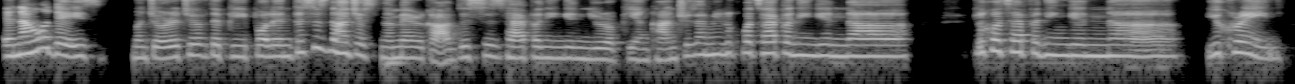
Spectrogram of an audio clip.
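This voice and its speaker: A fervent woman in her forties with a Romanian accent talks straight to camera, firing off rhetorical questions and doubling back to repeat her points. Her voice sits a little high for a woman. She speaks as a coach who is lecturing with conviction. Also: a little fast. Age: 40s. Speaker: acting coach. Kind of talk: impassioned monologue to camera.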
